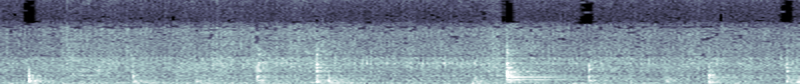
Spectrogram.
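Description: Sliced onions sizzling in oil in a non-stick pan, stirred with a wooden spatula that scrapes and taps the pan about twice a second.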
